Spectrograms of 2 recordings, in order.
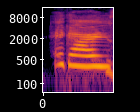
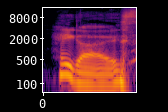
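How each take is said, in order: First: The voice is high-pitched and squeaky. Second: The voice is at a normal, unsqueaky pitch. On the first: The speaker calls it right. "Can you squeak a little bit more?" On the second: The speaker calls it wrong. "that didn't sound anything like him"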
